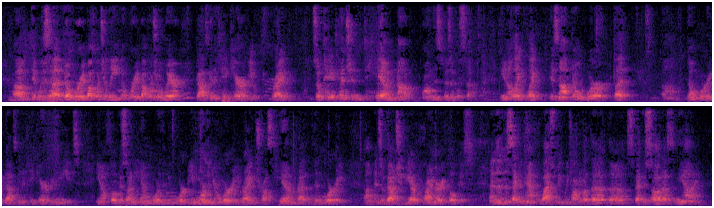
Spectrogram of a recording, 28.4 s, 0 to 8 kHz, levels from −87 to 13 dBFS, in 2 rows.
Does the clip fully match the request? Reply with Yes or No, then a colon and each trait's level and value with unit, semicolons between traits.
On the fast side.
Yes: fast, 215 wpm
